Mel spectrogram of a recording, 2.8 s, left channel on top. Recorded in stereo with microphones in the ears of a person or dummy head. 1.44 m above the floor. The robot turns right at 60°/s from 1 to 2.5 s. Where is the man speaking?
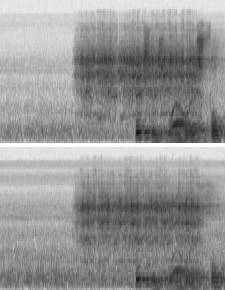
40° left, 3 m; by 2.7 s 90° left, 3 m.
